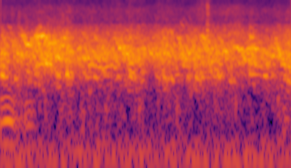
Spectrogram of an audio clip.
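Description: Chickens cluck steadily and close by, a busy flock of overlapping hen calls at a poultry harvest, with a low background rumble.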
